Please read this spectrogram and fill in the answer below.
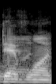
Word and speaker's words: Devuan: Is that the correct pronunciation for that? Devwan. Mark? Dev one.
